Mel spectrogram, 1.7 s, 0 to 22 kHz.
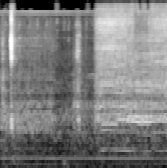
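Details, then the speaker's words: Rare Sony EV-C3 8mm VCR, first power-up before restoration (failed capacitors suspected): sharp click, then a steady motor hum and smooth even whirr as the tape threads in; normal tape loading. "okay loads of tape that's a good sign that part works"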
